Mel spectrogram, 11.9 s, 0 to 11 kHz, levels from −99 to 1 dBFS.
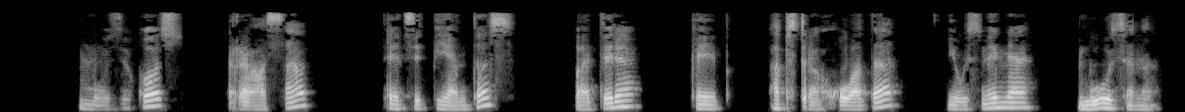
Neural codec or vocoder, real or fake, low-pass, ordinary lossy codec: codec, 16 kHz, 2 kbps, FreqCodec, larger model; fake; 7.2 kHz; MP3, 32 kbps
